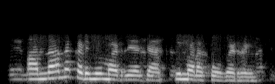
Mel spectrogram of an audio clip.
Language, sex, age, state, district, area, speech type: Kannada, female, 60+, Karnataka, Belgaum, rural, conversation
